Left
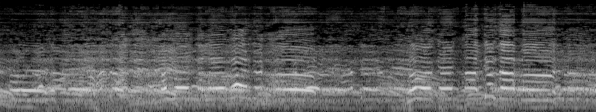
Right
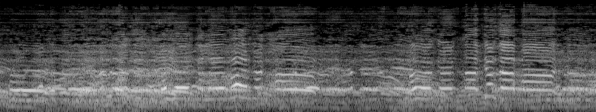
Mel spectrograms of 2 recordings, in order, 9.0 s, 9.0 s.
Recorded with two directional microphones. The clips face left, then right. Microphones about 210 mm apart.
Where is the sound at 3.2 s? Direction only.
5° left (ahead or behind).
